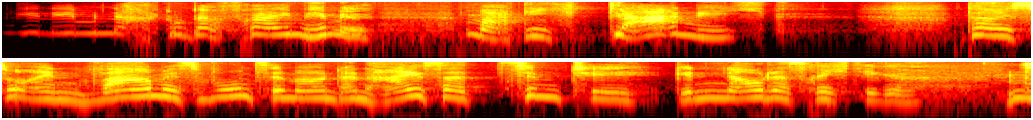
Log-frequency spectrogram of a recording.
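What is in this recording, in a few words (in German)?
Hörspiel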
